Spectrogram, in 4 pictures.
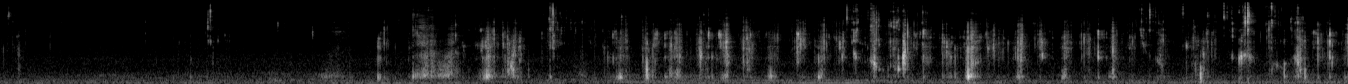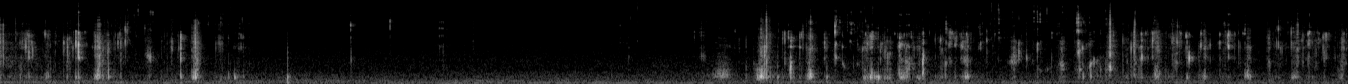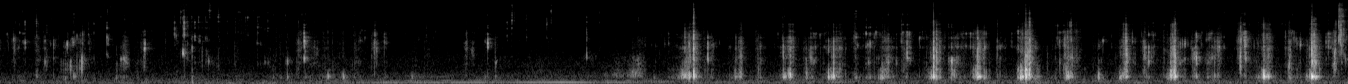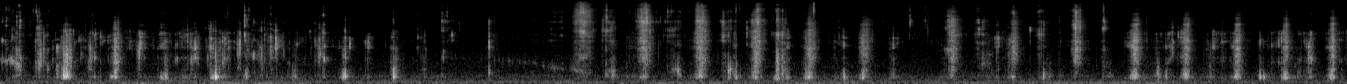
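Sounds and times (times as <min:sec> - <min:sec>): crunchy wet chewing: 0:20.4 - 0:53.9.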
